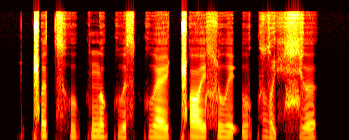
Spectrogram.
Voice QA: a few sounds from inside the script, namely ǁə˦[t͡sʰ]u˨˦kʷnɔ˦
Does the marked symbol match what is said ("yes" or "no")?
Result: yes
